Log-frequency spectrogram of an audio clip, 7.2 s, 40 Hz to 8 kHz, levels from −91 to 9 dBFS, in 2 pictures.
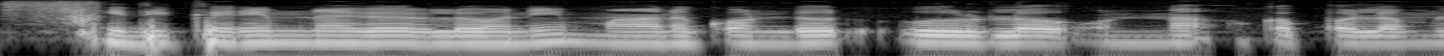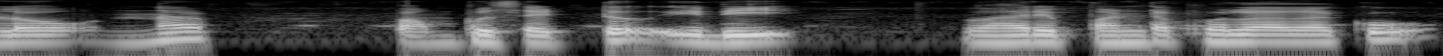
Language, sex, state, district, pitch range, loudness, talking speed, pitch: Telugu, male, Telangana, Karimnagar, 140-150 Hz, -16 LUFS, 115 wpm, 145 Hz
